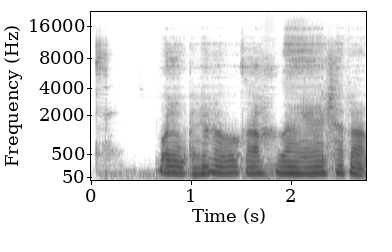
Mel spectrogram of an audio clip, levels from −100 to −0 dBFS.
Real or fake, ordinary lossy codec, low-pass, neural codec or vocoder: fake; none; none; codec, 44.1 kHz, 1.7 kbps, Pupu-Codec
